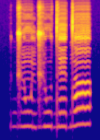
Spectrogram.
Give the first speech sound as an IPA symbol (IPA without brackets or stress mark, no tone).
d͡ʒ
